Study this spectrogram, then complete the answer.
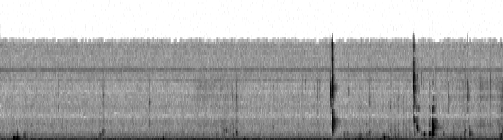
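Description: A middle-aged woman chews juicy melon close to the microphone with wet smacking sounds.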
